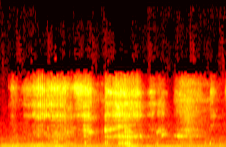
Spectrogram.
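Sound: person imitating loud snoring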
